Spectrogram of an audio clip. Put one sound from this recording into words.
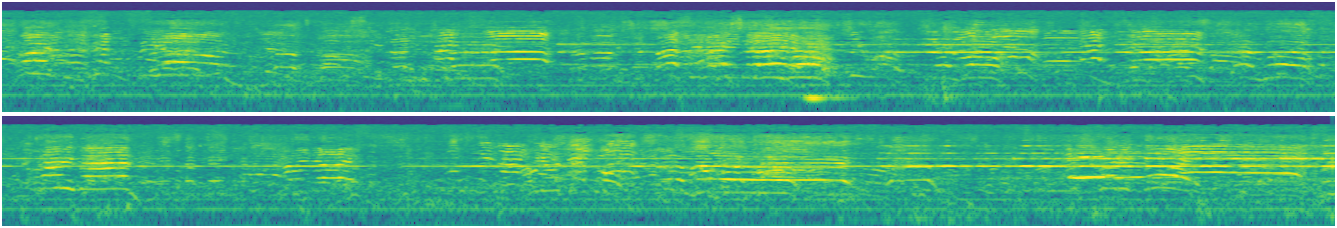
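An electric guitar plays a melody.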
